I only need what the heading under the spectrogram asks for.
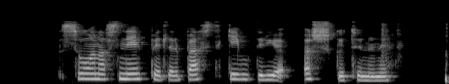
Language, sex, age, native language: Icelandic, male, 12, Icelandic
